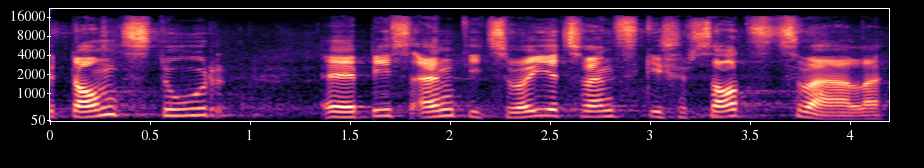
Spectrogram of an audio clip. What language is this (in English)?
Swiss German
